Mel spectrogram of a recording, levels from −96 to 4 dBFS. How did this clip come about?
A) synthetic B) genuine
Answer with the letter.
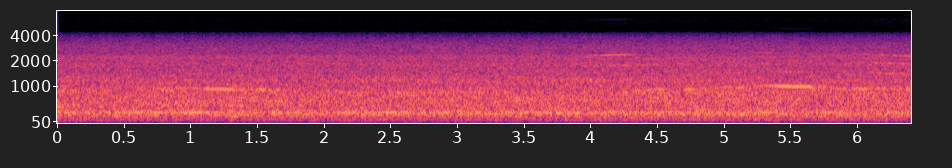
B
